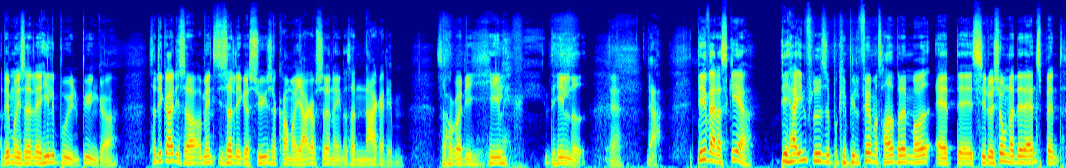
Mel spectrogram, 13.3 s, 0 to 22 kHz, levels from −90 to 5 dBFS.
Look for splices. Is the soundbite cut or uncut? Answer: uncut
